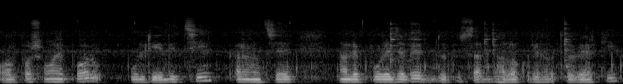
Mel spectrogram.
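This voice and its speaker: A man with a Sylheti Bengali accent talks through a home cooking vlog in a hushed, low-key voice. His voice is cracking from a cold, and his pitch stays flat and even. A faint hiss sits behind him. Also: brisk. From Bangladesh. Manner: speaks softly, hushed at night. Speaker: cooking vlogger. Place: home kitchen abroad.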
